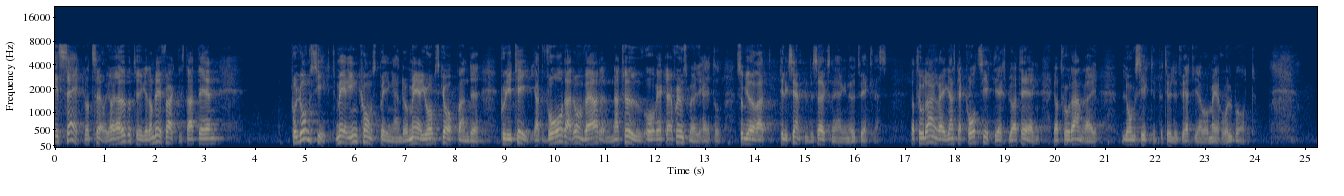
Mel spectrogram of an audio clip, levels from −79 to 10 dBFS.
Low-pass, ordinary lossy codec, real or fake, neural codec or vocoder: 7.2 kHz; none; real; none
